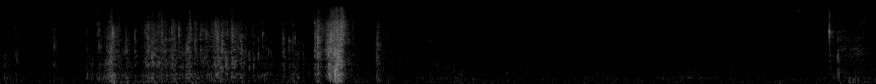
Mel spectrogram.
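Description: Double-sided tear and tape for a paper truffle box being handled, with soft crinkling and rustling of the backing, a sharp tearing snap midway, then quiet faint fiddling noises.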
